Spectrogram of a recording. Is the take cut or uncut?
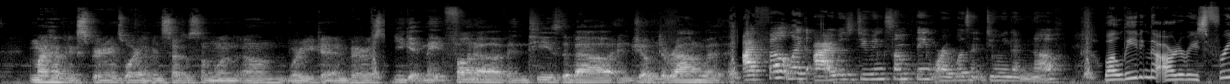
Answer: cut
